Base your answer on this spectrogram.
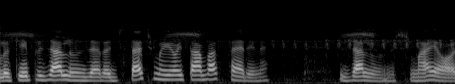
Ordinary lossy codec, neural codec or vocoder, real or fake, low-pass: none; none; real; 5.4 kHz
